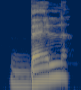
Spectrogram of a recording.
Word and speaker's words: bel: You will have to put this bell form instead of b. Okay? Remember you pronounce it bell.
